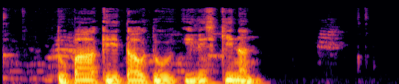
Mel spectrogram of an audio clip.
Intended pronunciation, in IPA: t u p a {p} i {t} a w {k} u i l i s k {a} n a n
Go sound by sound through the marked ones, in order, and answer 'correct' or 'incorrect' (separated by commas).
incorrect, correct, incorrect, incorrect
